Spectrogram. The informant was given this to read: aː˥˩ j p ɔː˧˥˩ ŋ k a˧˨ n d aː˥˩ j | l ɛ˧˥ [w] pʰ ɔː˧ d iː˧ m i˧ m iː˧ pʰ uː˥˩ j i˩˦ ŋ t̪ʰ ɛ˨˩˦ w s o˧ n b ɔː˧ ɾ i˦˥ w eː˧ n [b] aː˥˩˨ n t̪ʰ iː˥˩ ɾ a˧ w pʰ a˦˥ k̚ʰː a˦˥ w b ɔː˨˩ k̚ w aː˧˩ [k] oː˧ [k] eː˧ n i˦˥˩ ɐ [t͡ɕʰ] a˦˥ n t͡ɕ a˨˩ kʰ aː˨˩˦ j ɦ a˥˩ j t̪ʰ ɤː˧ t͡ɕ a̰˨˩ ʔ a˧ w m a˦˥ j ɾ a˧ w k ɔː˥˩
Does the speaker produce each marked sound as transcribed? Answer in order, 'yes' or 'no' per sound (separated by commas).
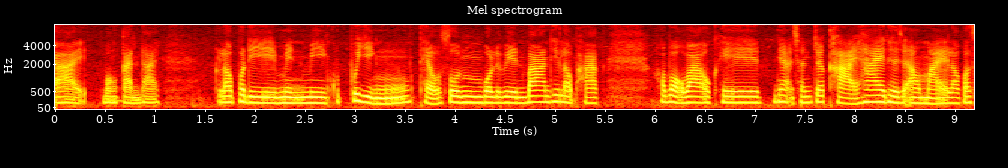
yes, yes, no, no, yes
